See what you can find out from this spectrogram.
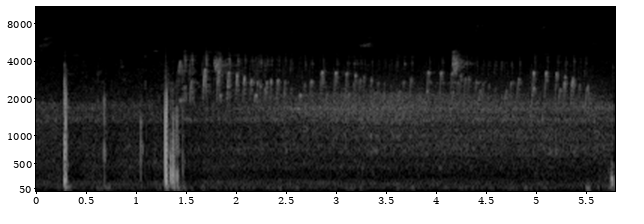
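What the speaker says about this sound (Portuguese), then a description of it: "Galo e os pássaros cantando, que coisa linda." Birds chirping and tweeting at 5:30 dawn in the sertão countryside, a quick run of bright repeated calls over a quiet background, with a few sharp knocks near the start; the rooster is not clearly distinct.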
